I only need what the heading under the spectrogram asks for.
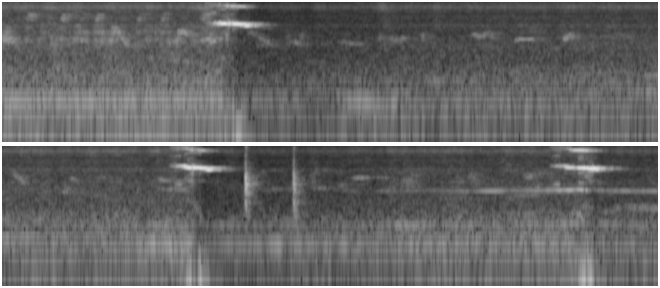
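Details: Brown prinia song: three loud, sharp high notes spaced about three seconds apart, each a brief bright chip with a downward sweep, over quiet background hiss and a low steady hum early on.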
